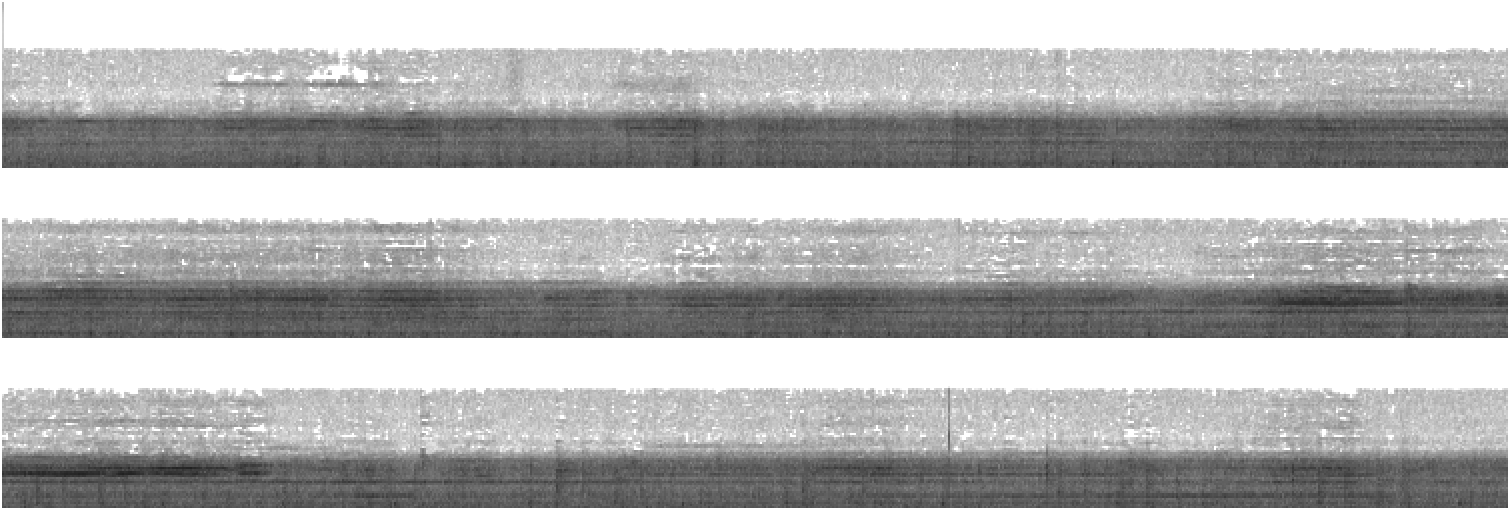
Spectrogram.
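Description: Long freight train of covered hopper cars rolling past: a steady rumble of wheels on rail, with thin high wheel squeals coming and going, the strongest about two-thirds of the way through.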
